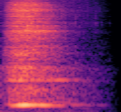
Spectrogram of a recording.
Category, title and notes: Sound effects > Objects / House appliances
AIRBlow-Blue Snowball Microphone, CU Bottle Nicholas Judy TDC
Air being blown on a bottle.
